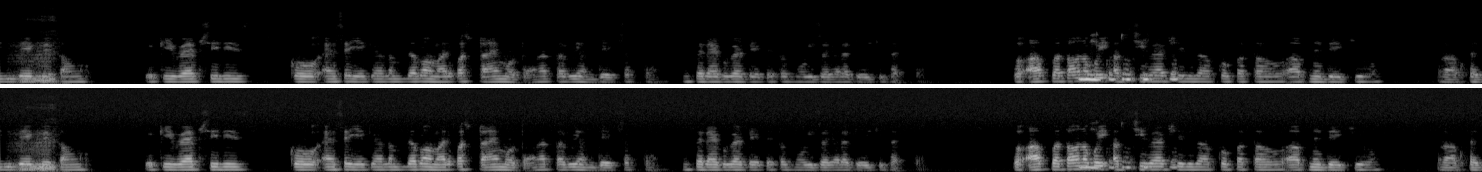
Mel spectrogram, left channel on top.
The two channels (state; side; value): noise; right; hiss, 20 dB below the sound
